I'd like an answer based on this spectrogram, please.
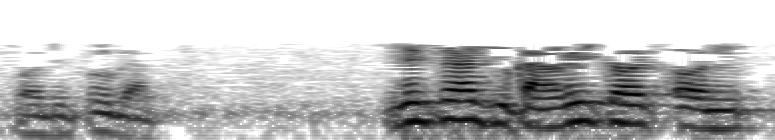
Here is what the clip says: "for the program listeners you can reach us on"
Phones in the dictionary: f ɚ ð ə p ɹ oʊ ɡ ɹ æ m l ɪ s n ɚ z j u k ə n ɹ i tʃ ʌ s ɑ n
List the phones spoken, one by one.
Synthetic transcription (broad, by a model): f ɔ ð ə p ɹ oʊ ɡ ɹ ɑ m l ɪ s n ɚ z j u k ə n ɹ i tʃ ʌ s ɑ n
